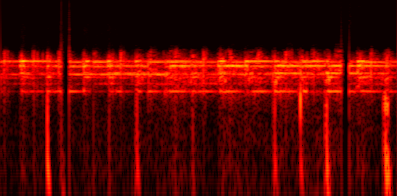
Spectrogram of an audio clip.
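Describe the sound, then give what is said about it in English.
A bell rings steadily and loudly for about three seconds, a bright, buzzing metallic tone broken by two brief dropouts and rapid low clattering strikes beneath. No voices. “Want to ring the bell for Self Invested to all of you guys who are self invested.”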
